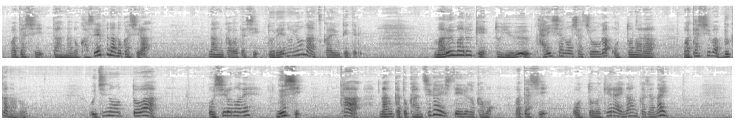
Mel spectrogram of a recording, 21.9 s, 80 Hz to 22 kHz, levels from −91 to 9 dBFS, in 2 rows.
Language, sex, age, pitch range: Japanese, female, 40-59, 145-215 Hz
